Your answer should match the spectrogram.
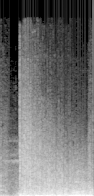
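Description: Volcano cannons fire long-range shots in the Adeptus Titanicus: Dominus video game, a loud, deep booming blast that swells suddenly and then rumbles on steadily without fading.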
